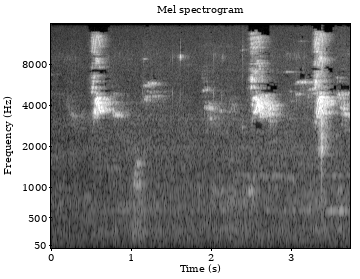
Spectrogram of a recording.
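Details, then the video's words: House sparrow chirps recorded naturally: a few short, bright, high chips spaced about a second apart, with fainter chirps between them. "Sparrow Birds Crowing Sound Charya Ki Awaz"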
